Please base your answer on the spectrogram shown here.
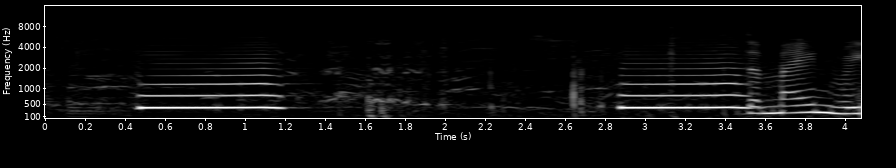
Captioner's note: conch blaring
